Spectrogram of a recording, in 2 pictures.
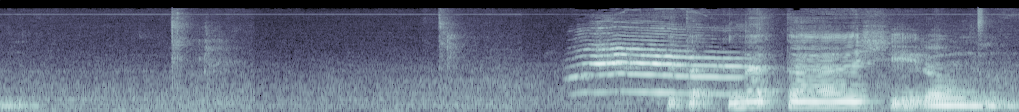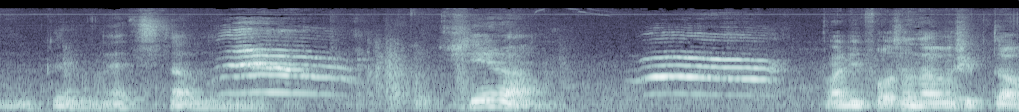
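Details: Domestic cat meowing while its claws are trimmed: several drawn-out, harmonic meows, some rising and bending, come in bursts over a few seconds, interleaved with human speech nearby.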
